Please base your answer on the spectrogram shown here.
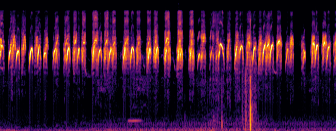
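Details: White-breasted waterhen chick giving high, thin peeping notes in a steady rapid series of about four per second. Each note is short and slightly slurred, and the series runs throughout, with a brief soft tap near the end.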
